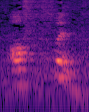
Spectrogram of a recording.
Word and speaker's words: often: often F 발음이에요. open 하면 안 돼요. open. 그럼 잘못하다 open 소리가 나와서 P 발음 나면 안 돼요. often. 위에 이가 밑에 입술을 살짝 건드려서 토끼처럼. 그렇지만 뭉케하지 말고 아주 살짝 입이 움직이면 안 돼요. 많이 살짝 often 이렇게 often.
